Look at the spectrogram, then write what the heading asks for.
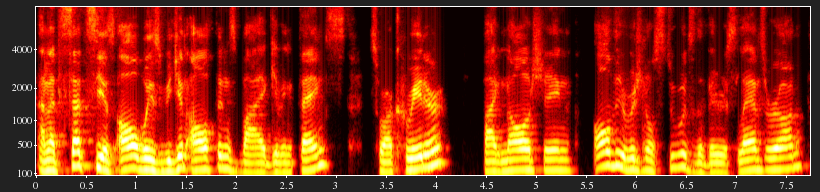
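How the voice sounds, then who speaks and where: A man's voice: medium pitch, fairly quick, dark tone. A man hosting an interview, gracious and ceremonial in his welcome and questions. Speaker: interview host.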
